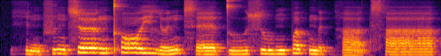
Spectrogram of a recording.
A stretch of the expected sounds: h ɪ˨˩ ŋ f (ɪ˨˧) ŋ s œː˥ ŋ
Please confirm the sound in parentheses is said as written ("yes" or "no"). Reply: no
